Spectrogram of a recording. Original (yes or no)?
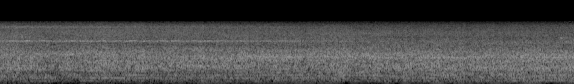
yes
